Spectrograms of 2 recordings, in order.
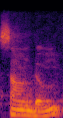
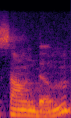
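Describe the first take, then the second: Both takes have the same delivery.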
